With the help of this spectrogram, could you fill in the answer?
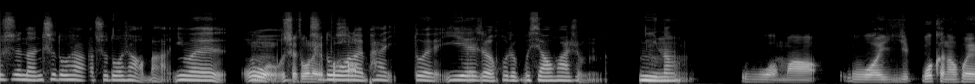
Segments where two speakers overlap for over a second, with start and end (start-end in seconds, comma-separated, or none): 2.5-3.8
